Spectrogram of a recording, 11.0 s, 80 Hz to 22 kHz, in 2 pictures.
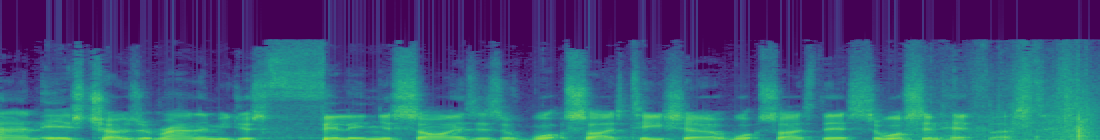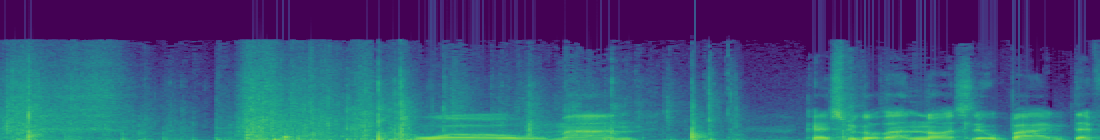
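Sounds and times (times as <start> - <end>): plastic packaging crinkling: 4.8 - 9.3.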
